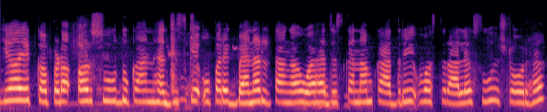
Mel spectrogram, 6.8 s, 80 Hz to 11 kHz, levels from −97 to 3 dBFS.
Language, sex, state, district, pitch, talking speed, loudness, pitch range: Hindi, male, Jharkhand, Garhwa, 310 Hz, 185 wpm, -17 LUFS, 295-325 Hz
